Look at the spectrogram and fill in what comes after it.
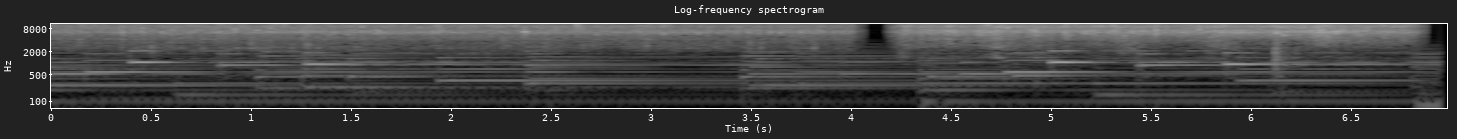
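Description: Chopped vegetables sizzling in hot oil in a wok as they are stir-fried, with background music of held notes underneath. The sizzle breaks off briefly about four seconds in and stops at the end.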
